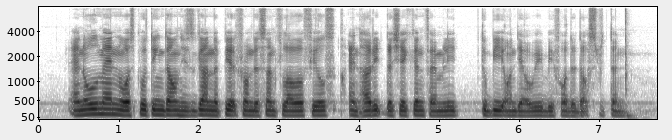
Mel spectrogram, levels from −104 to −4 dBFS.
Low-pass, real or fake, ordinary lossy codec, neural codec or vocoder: none; real; none; none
